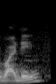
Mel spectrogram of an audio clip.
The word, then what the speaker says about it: vadai: So Malays call it vadi. So there's few people call it differently. Chinese call it vadai. So they literally pronounce vadai.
